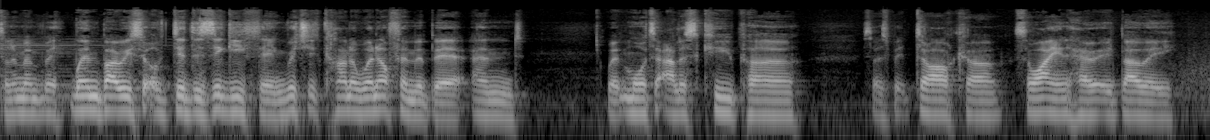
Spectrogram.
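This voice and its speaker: This man speaks very fast with a South London accent, his medium-pitched voice staying monotone and flat. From South London, England. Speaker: singer and songwriter. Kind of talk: interview answer. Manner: casual, chatty.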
